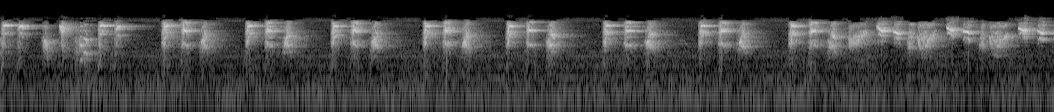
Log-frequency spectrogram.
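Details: Long-tailed shrike in continuous song, played to provoke a reluctant shrike into singing: repeated bursts of high scratchy chatter and sharp whistles, about a second apart, in energetic, uneven phrases.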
